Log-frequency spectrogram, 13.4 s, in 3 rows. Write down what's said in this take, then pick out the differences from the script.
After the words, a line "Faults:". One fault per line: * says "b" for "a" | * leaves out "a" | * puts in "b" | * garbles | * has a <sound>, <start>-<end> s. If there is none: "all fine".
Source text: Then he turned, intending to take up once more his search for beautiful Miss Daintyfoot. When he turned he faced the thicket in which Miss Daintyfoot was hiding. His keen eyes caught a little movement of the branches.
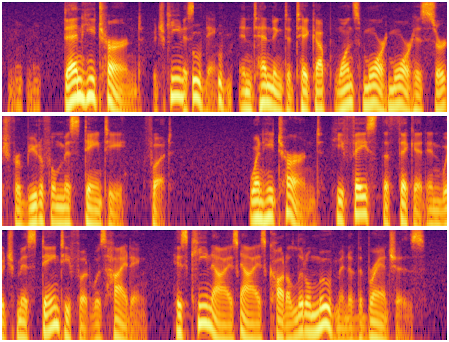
Then he turned, [garbled] intending to take up once more more his search for beautiful Miss Daintyfoot. When he turned he faced the thicket in which Miss Daintyfoot was hiding. His keen eyes eyes caught a little movement of the branches.
Faults:
* has a laugh, 0.1-0.4 s
* garbles
* puts in "more"
* puts in "eyes"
